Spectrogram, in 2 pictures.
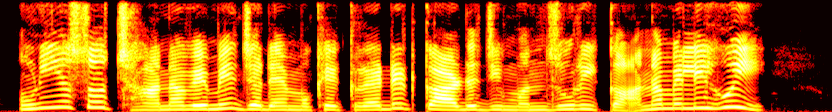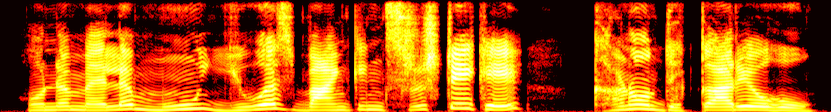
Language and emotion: Sindhi, angry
